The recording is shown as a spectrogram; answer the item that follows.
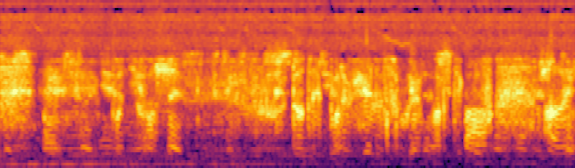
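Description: Speech: a caller's voice coming through a telephone line on a radio broadcast, sounding narrow and thin, with a steady low hum underneath for the first couple of seconds.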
